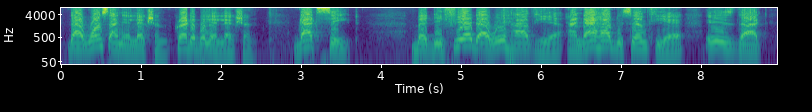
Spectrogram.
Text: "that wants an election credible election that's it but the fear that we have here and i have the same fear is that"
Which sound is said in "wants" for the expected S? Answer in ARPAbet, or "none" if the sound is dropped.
S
